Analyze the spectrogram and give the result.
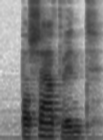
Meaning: a trade wind in the Atlantic or Indian Ocean; usually an easterly in the tropics when not qualified otherwise
- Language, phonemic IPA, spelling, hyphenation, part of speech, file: Dutch, /pɑˈsaːtˌʋɪnt/, passaatwind, pas‧saat‧wind, noun, Nl-passaatwind.ogg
